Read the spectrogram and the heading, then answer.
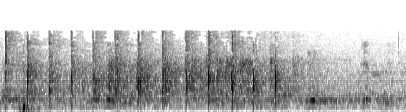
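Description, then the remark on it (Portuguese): A round of applause for an honoree receiving a title of Napolina citizenship. Sharp claps repeat evenly for about five seconds at a moderate level, fading slightly toward the end, with a faint murmur underneath. “e a qual eu peço aos nobres pares uma salva de palmas ao nosso homenageado.”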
